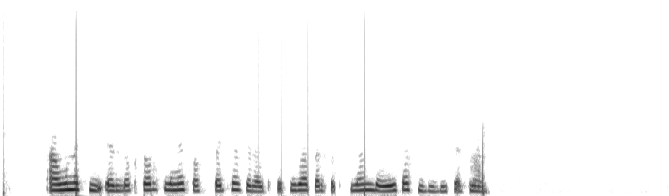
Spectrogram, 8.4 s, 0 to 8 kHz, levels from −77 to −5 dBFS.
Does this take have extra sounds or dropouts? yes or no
no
